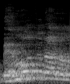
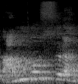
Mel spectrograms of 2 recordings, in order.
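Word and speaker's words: mammoth: 매머드랑 맘모스랑 같은 말이야? 알았냐 몰랐냐? 알았죠. 내가 언젠가 한번 얘기해준 것 같은데 아니야? 왜냐면 맘모스는 매머드를 스펠링으로 따지면 매머드를 그 흔히 말하는 콩글리시 발음으로 하면 맘모스가 되는 거야.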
